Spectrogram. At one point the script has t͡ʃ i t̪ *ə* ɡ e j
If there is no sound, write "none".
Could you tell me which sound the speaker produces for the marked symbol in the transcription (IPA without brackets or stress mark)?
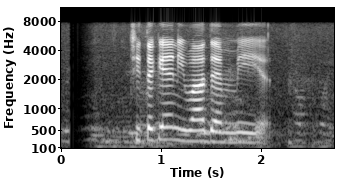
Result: ə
